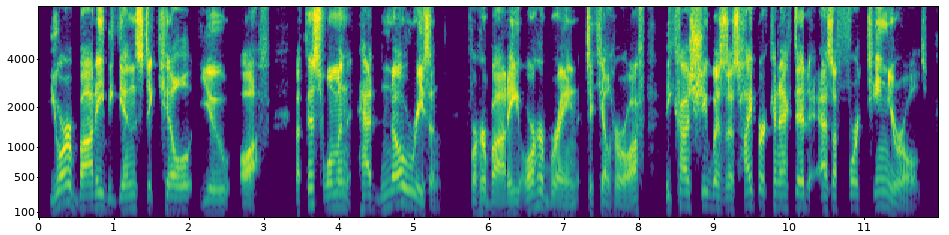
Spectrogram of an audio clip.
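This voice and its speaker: With an American accent, a man speaks in a bright, sharp tone with vocal fry and lively intonation, recorded very cleanly with a dry, close sound, no echo and a silent background. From USA. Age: 70s. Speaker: author and space advocate. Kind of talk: interview conversation. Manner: animated.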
